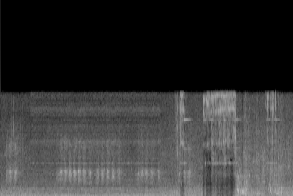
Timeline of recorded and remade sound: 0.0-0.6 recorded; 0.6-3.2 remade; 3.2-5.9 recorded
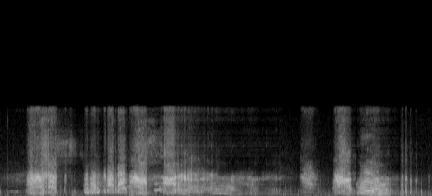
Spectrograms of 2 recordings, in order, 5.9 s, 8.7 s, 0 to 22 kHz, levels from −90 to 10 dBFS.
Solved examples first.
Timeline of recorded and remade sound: 0.0-3.2 recorded; 3.2-5.6 remade; 5.6-6.7 recorded; 6.7-8.0 remade; 8.0-8.7 recorded

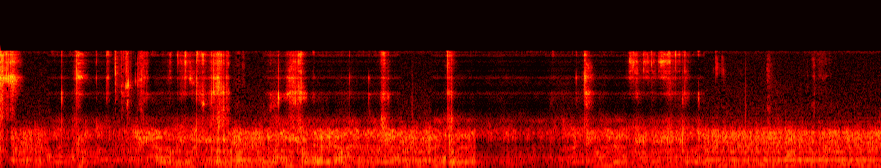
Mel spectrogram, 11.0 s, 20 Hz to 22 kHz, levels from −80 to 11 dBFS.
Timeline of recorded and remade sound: 0.0-0.6 recorded; 0.6-1.4 remade; 1.4-1.8 recorded; 1.8-2.9 remade; 2.9-3.3 recorded; 3.3-5.0 remade; 5.0-5.4 recorded; 5.4-8.8 remade; 8.8-11.0 recorded

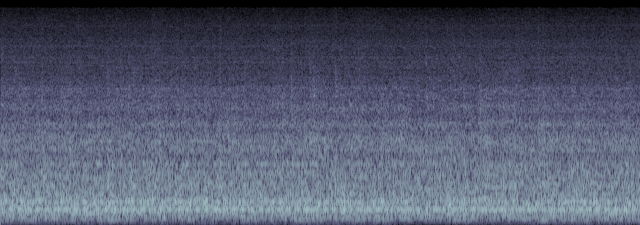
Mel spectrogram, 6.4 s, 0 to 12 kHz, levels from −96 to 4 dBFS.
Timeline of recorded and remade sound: 0.0-3.9 recorded; 3.9-5.3 remade; 5.3-6.4 recorded

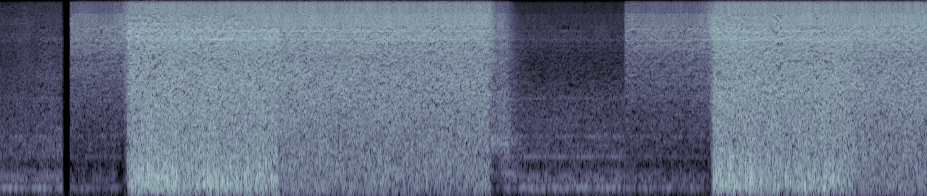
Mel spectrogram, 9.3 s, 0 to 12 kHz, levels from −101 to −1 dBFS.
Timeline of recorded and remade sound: 0.0-9.3 recorded

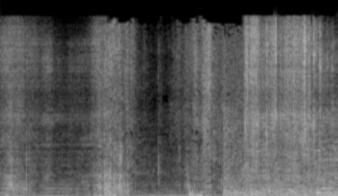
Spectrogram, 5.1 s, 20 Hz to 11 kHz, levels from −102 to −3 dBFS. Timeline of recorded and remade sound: 0.0-1.6 remade; 1.6-3.7 recorded; 3.7-5.1 remade

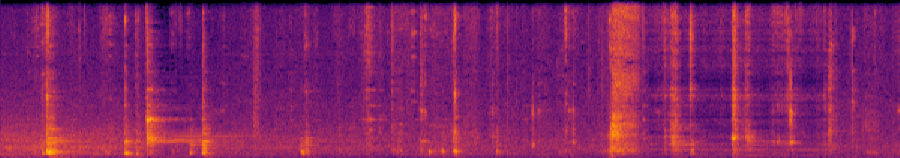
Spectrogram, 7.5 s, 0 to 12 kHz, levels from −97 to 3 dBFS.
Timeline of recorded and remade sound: 0.0-5.4 recorded; 5.4-6.9 remade; 6.9-7.5 recorded

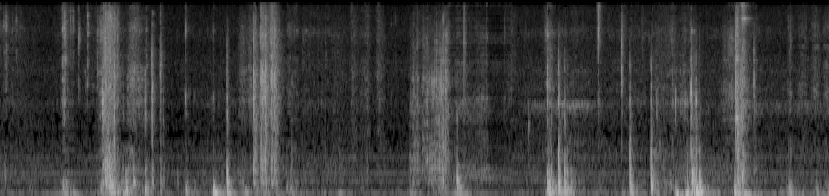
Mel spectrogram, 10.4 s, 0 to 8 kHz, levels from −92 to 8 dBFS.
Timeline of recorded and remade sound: 0.0-5.6 recorded; 5.6-6.4 remade; 6.4-10.4 recorded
